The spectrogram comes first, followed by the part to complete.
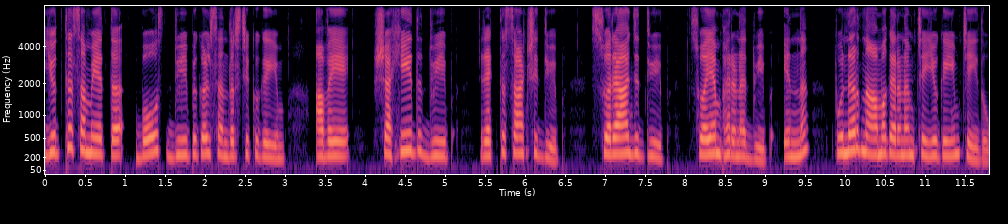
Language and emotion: Malayalam, neutral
